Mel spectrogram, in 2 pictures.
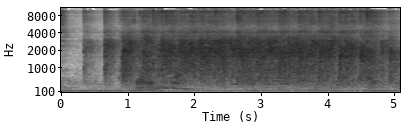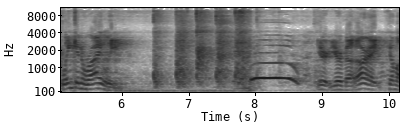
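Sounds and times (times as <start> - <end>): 
audience clapping and applauding: 0.2 - 5.5, 6.4 - 9.1
speech: 5.1 - 6.2, 9.0 - 10.1.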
